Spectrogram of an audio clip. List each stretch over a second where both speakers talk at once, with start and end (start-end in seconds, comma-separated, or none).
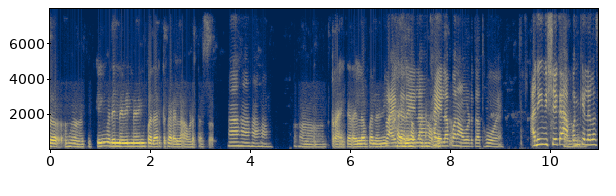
6.7-8.0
